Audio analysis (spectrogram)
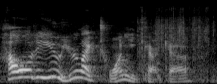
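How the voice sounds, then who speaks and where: Male streamer, 40s, bright edgy tone, casual off-the-cuff chat, noticeable background noise. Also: high-pitched, huge pitch swings, normal speed. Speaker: livestream host. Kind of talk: casual chat with live viewers.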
